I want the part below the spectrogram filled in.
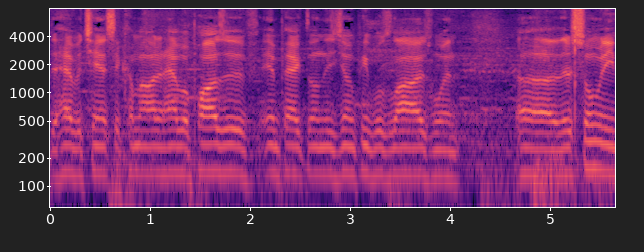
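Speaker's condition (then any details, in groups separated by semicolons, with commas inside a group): No condition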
